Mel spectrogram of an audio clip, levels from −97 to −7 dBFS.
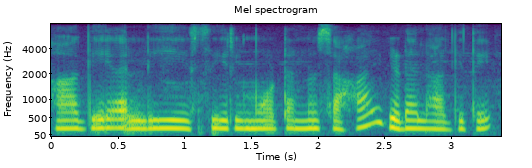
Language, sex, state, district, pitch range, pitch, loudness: Kannada, female, Karnataka, Bidar, 210-225 Hz, 215 Hz, -16 LUFS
